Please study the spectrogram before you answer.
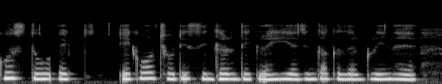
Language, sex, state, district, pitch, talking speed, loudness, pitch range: Hindi, female, Arunachal Pradesh, Lower Dibang Valley, 245 Hz, 205 wpm, -13 LUFS, 240-255 Hz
